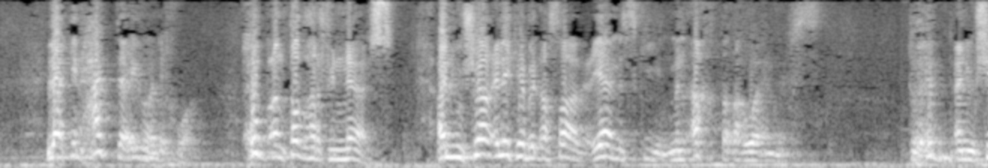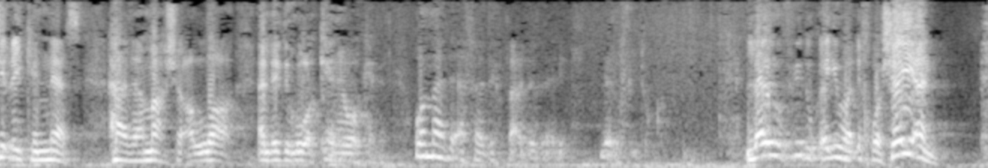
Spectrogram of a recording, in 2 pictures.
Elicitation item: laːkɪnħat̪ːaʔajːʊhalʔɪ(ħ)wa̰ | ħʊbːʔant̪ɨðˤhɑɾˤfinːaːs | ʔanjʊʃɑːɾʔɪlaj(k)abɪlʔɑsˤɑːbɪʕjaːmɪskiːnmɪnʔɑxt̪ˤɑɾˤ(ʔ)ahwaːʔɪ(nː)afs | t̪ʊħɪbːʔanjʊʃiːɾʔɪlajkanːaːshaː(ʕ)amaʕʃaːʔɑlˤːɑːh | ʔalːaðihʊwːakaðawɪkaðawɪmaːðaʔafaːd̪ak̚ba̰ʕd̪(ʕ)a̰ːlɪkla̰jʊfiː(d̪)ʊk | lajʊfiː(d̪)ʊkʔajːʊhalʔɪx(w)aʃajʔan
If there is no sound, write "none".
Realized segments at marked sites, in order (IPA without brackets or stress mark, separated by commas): x, k, ʔ, nː, ð, ð, d̪, d̪, w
